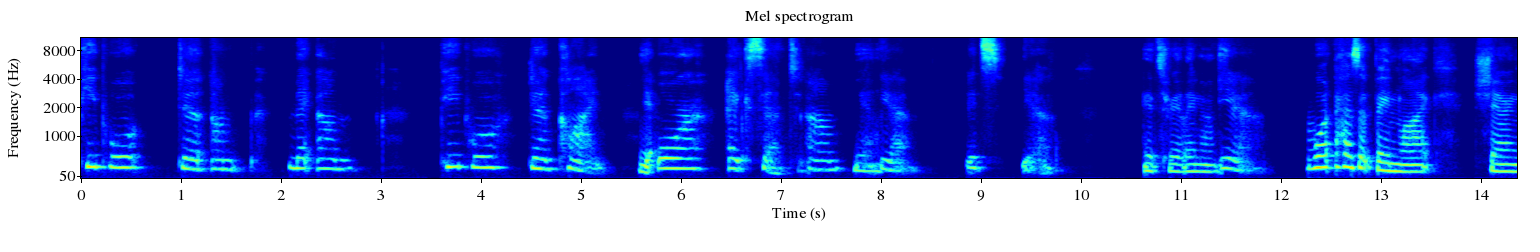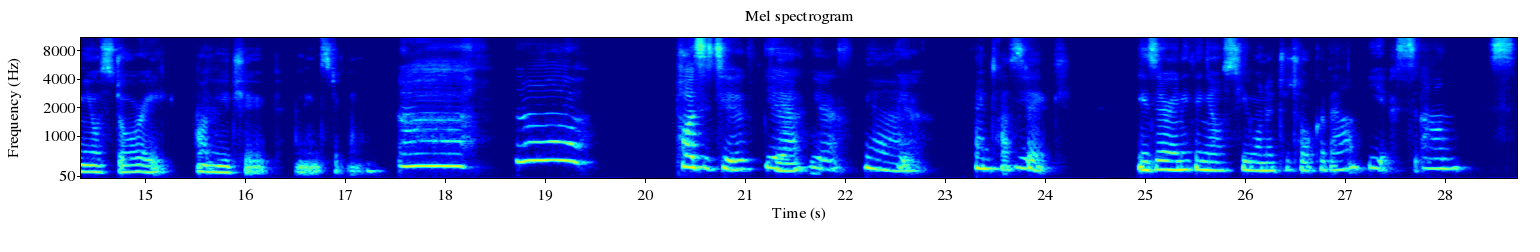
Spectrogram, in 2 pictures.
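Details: Aphasia following a stroke six years earlier, with six months in hospital afterward; he reports difficulty speaking and has not read anything in six years.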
